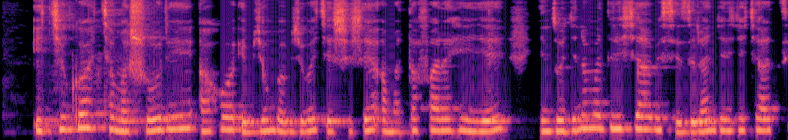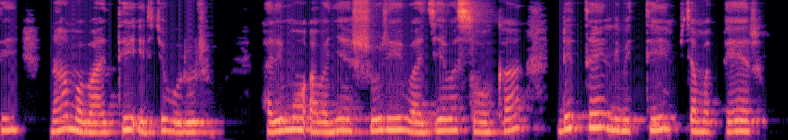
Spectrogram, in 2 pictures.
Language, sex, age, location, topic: Kinyarwanda, female, 25-35, Huye, education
